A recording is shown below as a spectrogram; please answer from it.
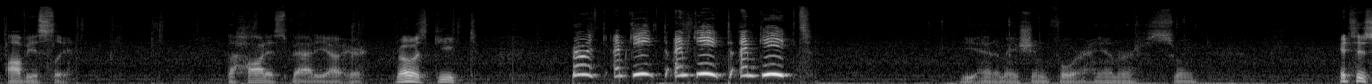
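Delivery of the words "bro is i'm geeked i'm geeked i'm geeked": very high, louder put-on squeak; cartoonish high-pitched squeal; squeaky voice. Squeaky voice repeating.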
